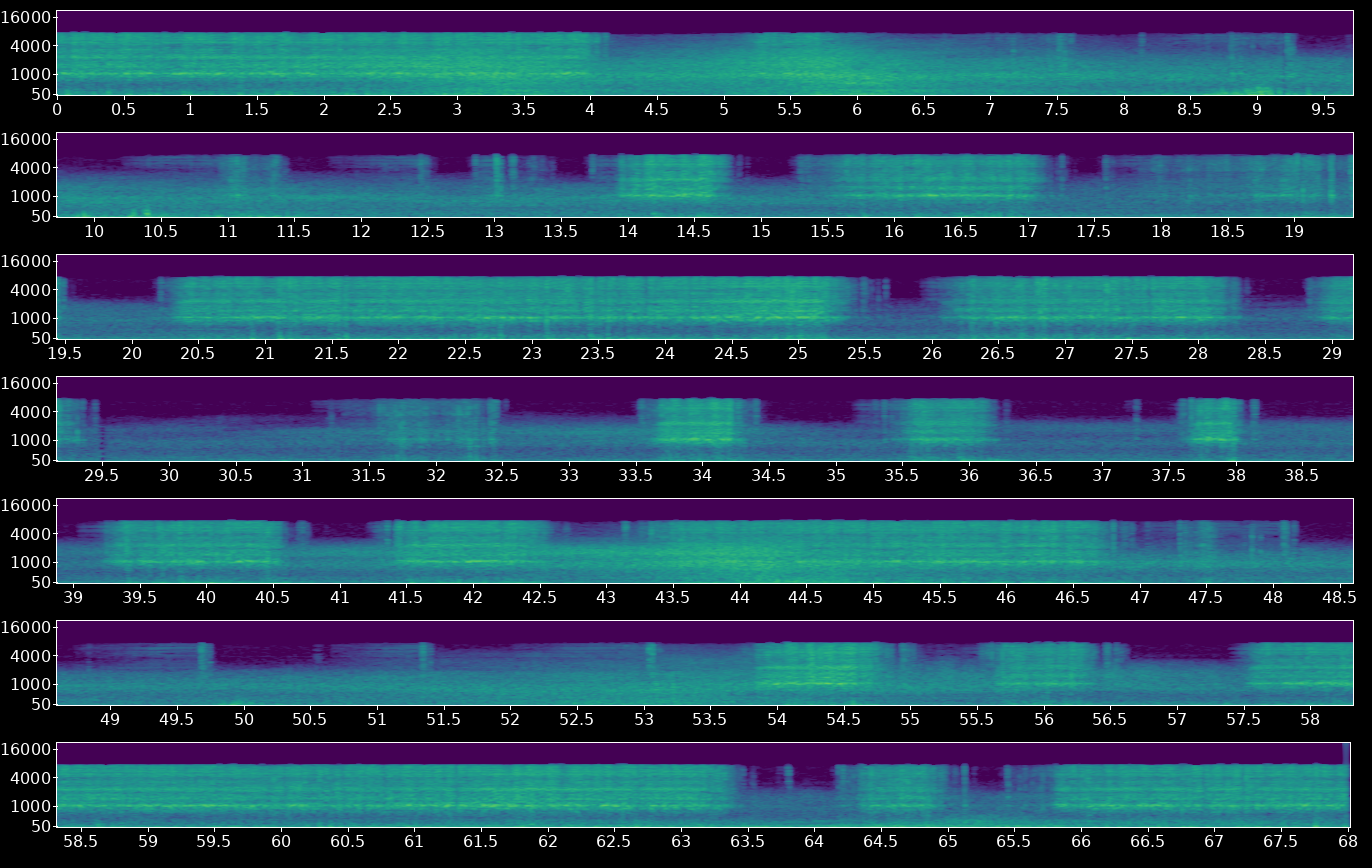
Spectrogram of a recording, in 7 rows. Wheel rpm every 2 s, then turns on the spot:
70, 70, 30, 10, 0, 0, 0, 20, 30, 10, 30, 70, 60, 40, 30, 0, 10, 20, 10, 10, 30, 30, 60, 40, 0, 0, 0, 20, 10, 50, 70, 60, 20, 60.
18-20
